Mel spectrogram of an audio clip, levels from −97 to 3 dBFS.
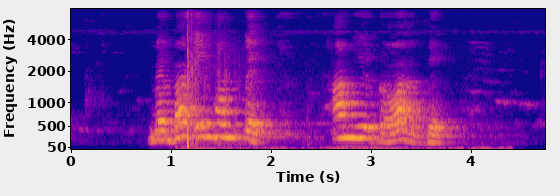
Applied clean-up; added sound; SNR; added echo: none; Fireworks; 16 dB; reverberation time 0.6 s.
